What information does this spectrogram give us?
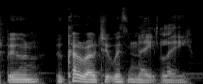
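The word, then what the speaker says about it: Knate Lee: who co-wrote it with Nate Lee I'm assuming the K is silent anyway it stars blue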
